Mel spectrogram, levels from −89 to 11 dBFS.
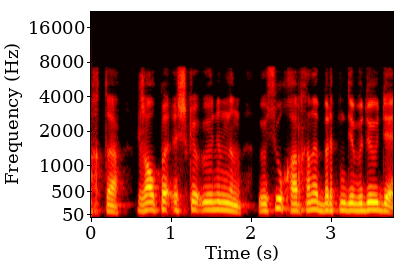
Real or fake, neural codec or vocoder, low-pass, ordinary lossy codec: fake; autoencoder, 48 kHz, 32 numbers a frame, DAC-VAE, trained on Japanese speech; 7.2 kHz; none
